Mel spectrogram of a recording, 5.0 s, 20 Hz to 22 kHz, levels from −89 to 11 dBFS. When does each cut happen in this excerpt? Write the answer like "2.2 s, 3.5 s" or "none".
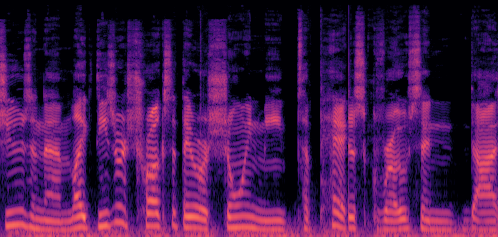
3.5 s

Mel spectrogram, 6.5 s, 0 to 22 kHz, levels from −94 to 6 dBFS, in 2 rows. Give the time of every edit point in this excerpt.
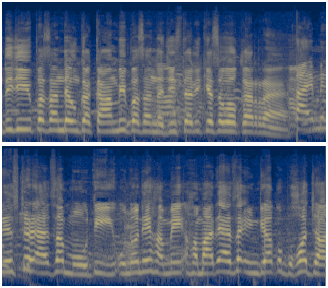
2.9 s

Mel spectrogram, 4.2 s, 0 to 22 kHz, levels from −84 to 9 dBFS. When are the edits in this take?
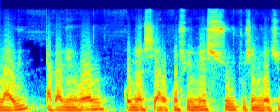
1.7 s

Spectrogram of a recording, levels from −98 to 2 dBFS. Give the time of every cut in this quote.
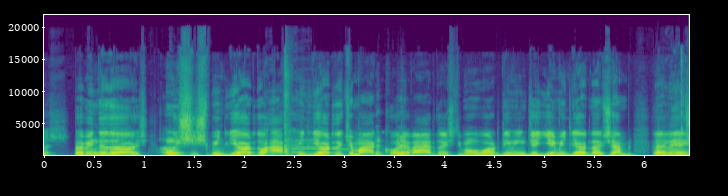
none

